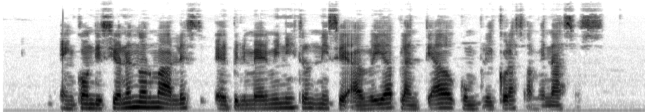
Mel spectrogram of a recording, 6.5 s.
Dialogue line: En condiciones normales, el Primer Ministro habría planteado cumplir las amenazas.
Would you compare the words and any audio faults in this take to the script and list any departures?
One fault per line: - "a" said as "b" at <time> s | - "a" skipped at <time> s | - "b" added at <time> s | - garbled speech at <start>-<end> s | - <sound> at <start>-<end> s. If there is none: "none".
- "ni se" added at 3.1 s
- "con" added at 5.0 s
